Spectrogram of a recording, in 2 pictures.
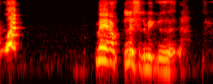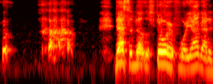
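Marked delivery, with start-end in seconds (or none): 0.1-0.3 high-pitched startled yelp of disbelief; incredulous, pitched way up; retold shock. Retells shock at tooth cracking. 3.8-4.3 brief amused chuckle; small rueful laugh; short real laugh. Real, not acted. Laughs at own cracked mishap.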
